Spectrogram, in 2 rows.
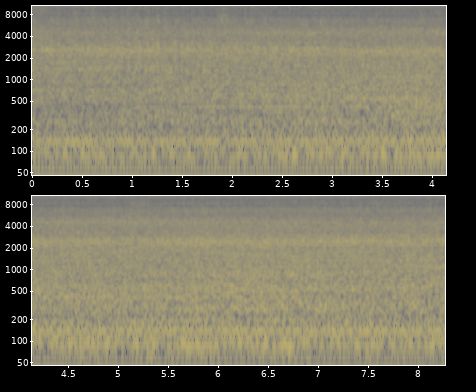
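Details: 2006 Chevy Silverado 3500 4x4, 6.6 Duramax diesel, 25k miles, serviced: just started, deep, smooth, steady idle rumble with no knocks, ticks or misses; very quiet, healthy idle.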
